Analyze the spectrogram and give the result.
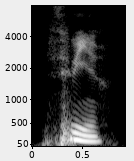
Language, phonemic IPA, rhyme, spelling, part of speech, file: French, /fɥiʁ/, -iʁ, fuir, verb, Fr-fuir.ogg
- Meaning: 1. to escape 2. to flee 3. to leak; to have a leak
